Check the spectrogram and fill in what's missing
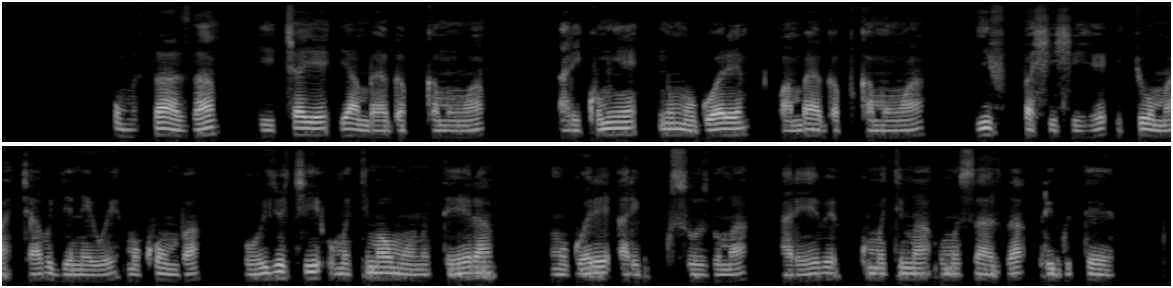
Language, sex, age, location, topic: Kinyarwanda, male, 18-24, Kigali, health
